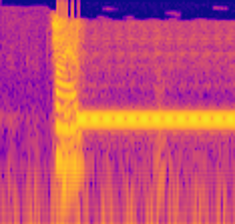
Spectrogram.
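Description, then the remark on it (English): After a brief burst of voice-like sound, a steady, loud telephone dial tone hums on without a break after the caller hangs up, a flat single-pitched drone holding to the end. “Yeah, she hung up.”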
